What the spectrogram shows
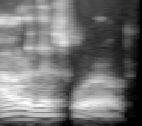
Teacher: So of is typically reduced strongly and it becomes an sound. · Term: schwa sound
